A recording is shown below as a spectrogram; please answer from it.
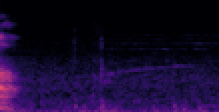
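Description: A man's voice trailing off, then quiet room tone with two faint clicks about a second in.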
